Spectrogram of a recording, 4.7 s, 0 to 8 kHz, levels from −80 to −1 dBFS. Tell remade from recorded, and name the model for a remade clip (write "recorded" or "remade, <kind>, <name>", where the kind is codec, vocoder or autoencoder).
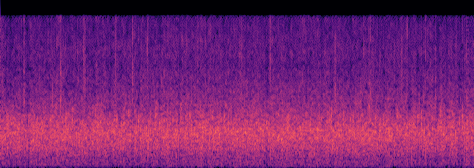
remade, vocoder, Vocos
